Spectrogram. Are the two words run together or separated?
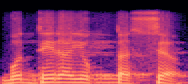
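run together. The two words are run together without a break.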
